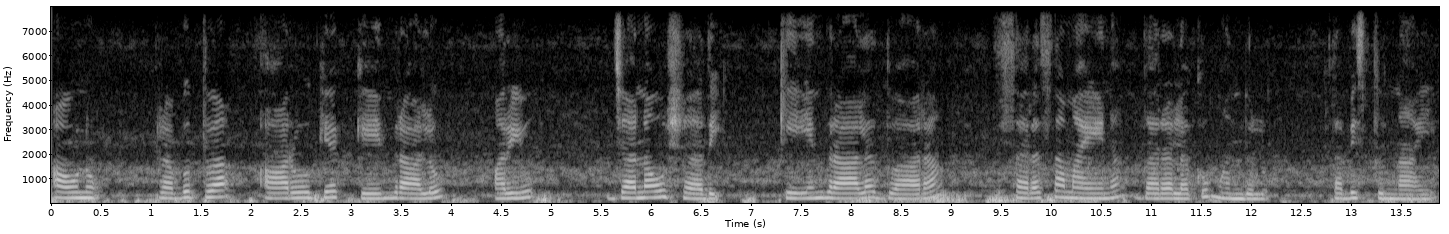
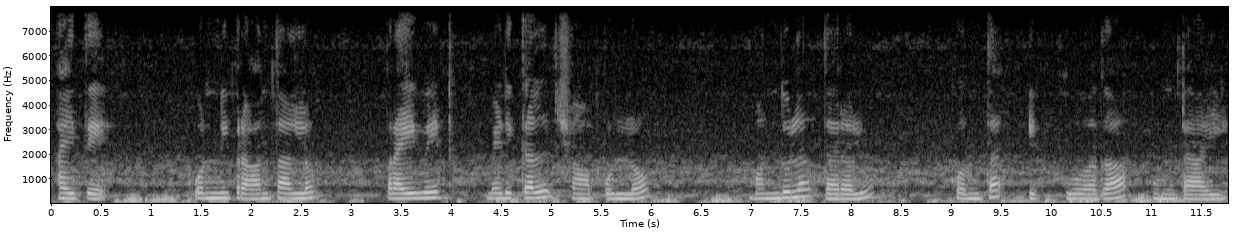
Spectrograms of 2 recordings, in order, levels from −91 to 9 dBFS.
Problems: constant background noise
